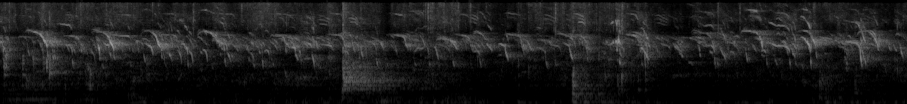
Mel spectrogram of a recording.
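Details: A crowd of hen chicks keeps up a dense wash of high, sliding peeps, with occasional broadband rustling bursts from movement around the fourth and sixth seconds.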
